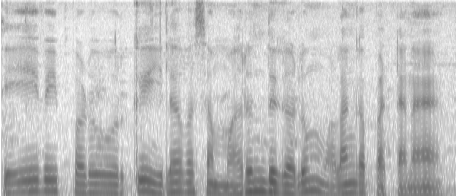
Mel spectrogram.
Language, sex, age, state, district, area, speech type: Tamil, male, 18-30, Tamil Nadu, Pudukkottai, rural, read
